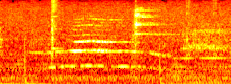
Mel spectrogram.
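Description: Molly, a pet cat, gives two short meows in quick succession, close and fairly soft, over a steady low indoor hum.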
